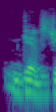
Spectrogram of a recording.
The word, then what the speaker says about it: Givz: That's how you pronounce it, right? – That's right. Gives GIVZ. Yep.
